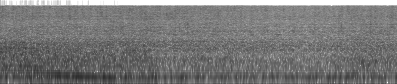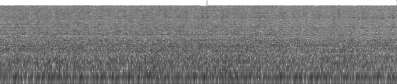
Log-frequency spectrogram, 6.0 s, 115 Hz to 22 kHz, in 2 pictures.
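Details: 1961 Willys Jeep CJ5 with 1957 Chevy 283 V8, manual choke, idle set slightly high for winter warm-up: steady, even raised idle with no knocks or rattles; healthy and smooth.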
